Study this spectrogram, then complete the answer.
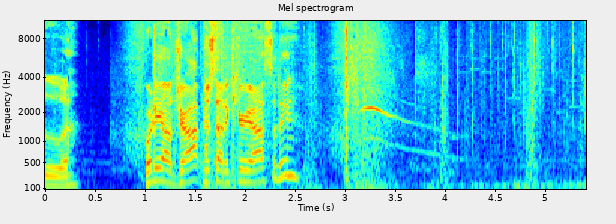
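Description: Blows thump and clatter in a fight.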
